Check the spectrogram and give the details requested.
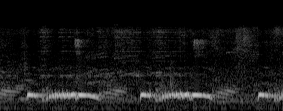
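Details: Spotted dove wooing a female with repeated throaty coos, three phrases spaced roughly two and a half seconds apart, each a short note then a pulsing, level purr; faint high chirps and room hiss.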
